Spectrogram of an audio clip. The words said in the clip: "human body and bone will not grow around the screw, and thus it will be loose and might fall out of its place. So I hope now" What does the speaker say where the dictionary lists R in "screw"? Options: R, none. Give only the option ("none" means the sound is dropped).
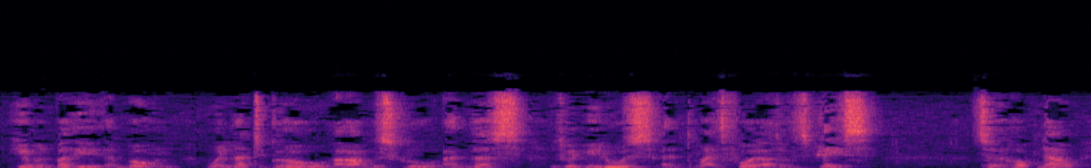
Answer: R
